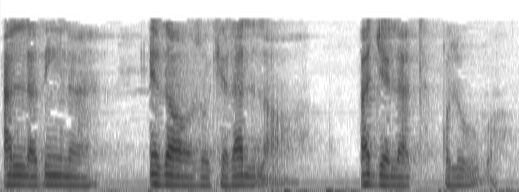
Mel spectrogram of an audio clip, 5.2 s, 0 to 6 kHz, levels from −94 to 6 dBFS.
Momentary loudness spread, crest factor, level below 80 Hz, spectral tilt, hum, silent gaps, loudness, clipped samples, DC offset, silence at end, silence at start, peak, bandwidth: 14 LU; 24 dB; -48 dBFS; -9.5 dB/octave; none; none; -24 LUFS; under 0.1%; under 0.1%; 0.05 s; 0.05 s; -2 dBFS; 4.6 kHz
